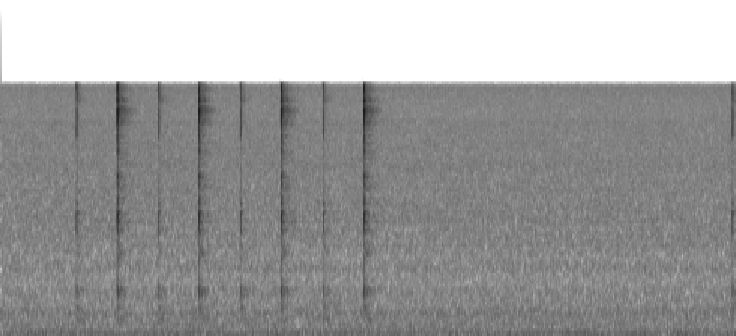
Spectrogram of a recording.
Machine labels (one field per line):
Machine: valve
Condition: normal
